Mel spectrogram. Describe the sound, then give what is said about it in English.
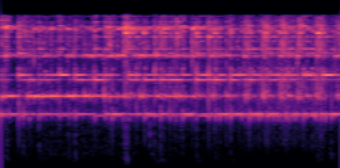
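Ritual bells are rung to call in spirits in a West African Dogara spirit-marriage practice. They make a continuous shimmering jingle of high, bright tones that rings on steadily throughout. “Well, before I go there, I am going to ring the bells”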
